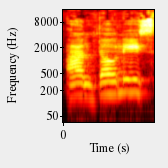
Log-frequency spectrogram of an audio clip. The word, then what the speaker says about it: Antonis: okay so uh i my name is antonis that's it the greek pronunciation and you can call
